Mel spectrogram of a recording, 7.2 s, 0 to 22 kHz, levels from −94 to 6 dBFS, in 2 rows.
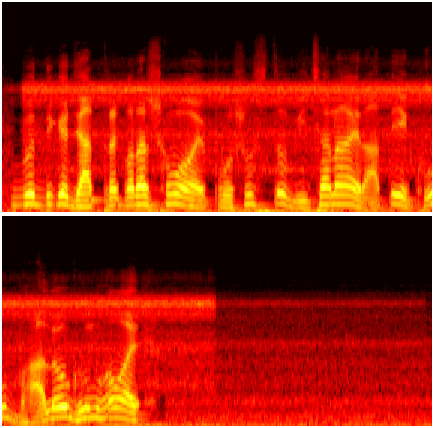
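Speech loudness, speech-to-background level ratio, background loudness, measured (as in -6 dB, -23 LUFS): -22.5 LUFS, 15.5 dB, -38.0 LUFS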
